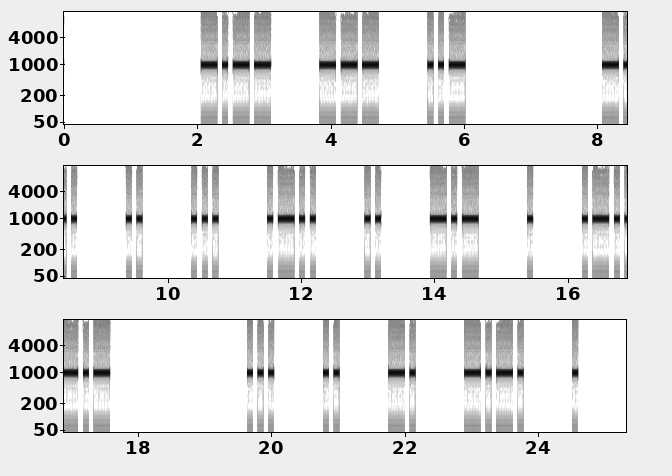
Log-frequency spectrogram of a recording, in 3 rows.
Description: Morse code, heard as a keyed tone, about 15 wpm, spaced as for 8 wpm, 1000 Hz. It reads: YOU DISLIKE. SINCE
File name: qotdfiles / 8wpm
